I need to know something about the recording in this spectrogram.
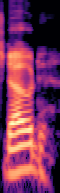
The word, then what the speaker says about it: Dode: accept Yahweh's pronouncements that it's Dode, who the world calls David. It's just a mispronunciation of his name.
